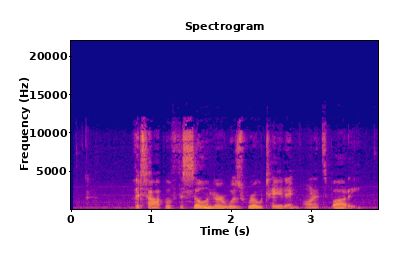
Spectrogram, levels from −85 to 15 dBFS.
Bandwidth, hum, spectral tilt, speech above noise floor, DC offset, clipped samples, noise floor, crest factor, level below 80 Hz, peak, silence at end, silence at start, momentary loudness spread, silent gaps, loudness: 12.5 kHz; none; -3.5 dB/octave; 28 dB; under 0.1%; under 0.1%; -45 dBFS; 18 dB; -62 dBFS; 0 dBFS; 0.25 s; 0.2 s; 9 LU; none; -17 LUFS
